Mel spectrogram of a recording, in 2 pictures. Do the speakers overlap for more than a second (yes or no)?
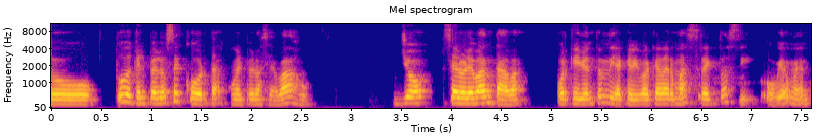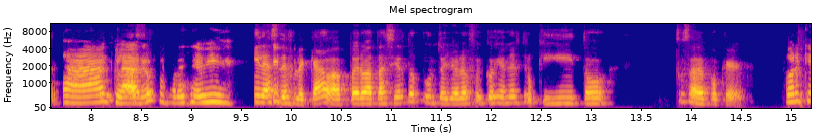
no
